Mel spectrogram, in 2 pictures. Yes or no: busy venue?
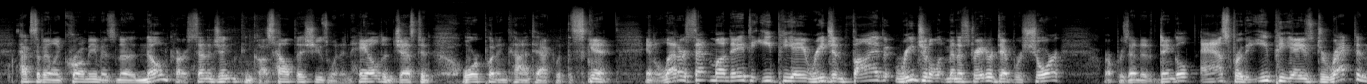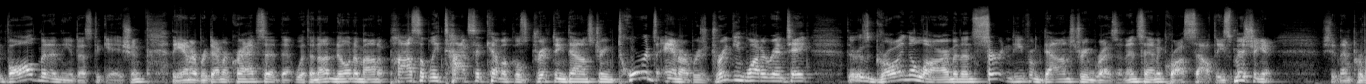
no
